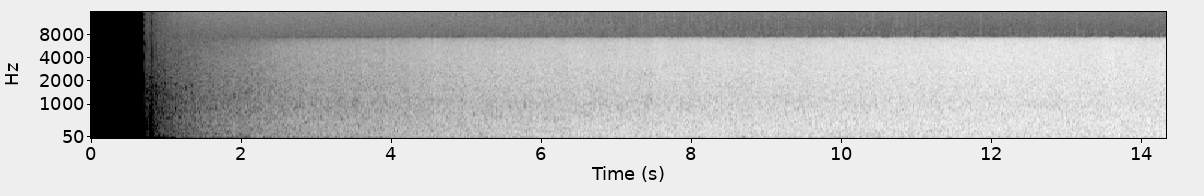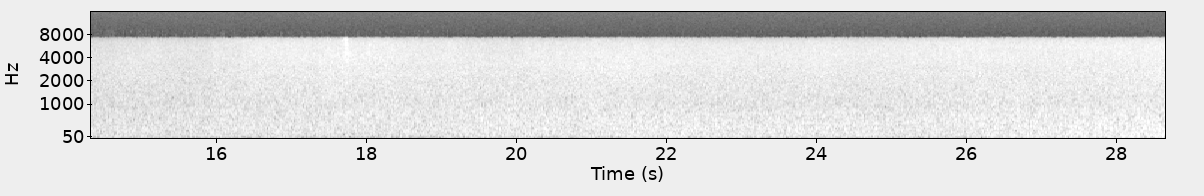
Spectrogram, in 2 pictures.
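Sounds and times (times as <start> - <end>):
beach ambience at Linda Mar Beach: 6.0 - 28.6.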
